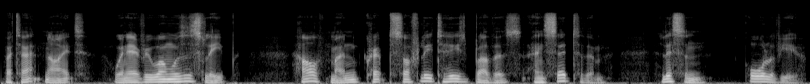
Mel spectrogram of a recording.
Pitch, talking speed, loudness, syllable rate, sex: 105 Hz, 165 wpm, -19 LUFS, 4.9 syllables/s, male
